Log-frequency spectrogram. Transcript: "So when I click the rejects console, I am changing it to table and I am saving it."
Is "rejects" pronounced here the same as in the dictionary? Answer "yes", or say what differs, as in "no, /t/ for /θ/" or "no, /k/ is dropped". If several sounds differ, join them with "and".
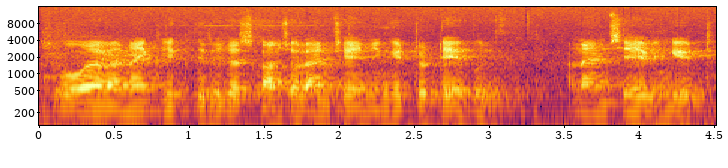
no, /k/ is dropped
